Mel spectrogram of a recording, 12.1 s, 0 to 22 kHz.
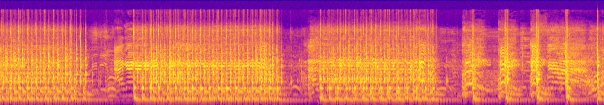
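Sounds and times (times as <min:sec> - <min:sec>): frame drum and barrel drum beating: 0:00.0 - 0:02.1, 0:02.7 - 0:12.0.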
